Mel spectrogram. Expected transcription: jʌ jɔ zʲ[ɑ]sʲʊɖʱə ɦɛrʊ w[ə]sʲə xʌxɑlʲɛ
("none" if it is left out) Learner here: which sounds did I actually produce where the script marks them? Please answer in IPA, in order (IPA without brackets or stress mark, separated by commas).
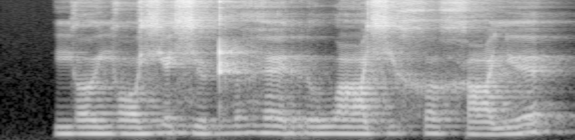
ɑ, ɑ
